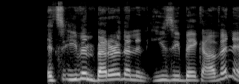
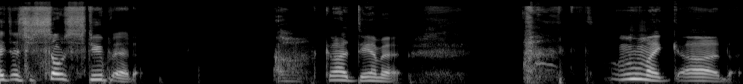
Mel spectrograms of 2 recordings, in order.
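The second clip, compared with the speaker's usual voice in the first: ordinary delivery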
